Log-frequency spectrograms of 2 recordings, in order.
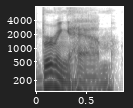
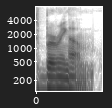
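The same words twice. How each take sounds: First: The H sound in the middle is pronounced. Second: The H sound in the middle is dropped. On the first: This is how Americans say it. "here we would say" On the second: This is how locals in England say it. "they don't pronounce the H"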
